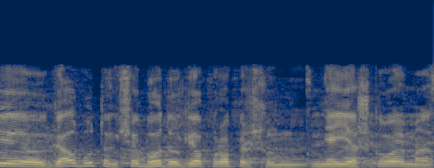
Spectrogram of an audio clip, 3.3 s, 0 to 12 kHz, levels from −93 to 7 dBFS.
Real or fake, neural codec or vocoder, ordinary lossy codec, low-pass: fake; codec, 16 kHz, 16 kbps, FreqCodec, larger model; AAC, 64 kbps; 7.2 kHz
